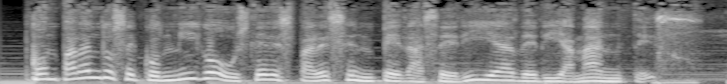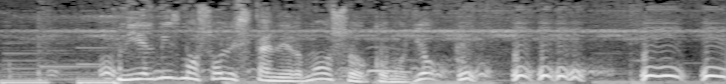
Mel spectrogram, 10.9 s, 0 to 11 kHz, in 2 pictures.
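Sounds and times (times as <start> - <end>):
speech: 0.2 - 5.3, 6.2 - 10.8
owl hooting: 5.7 - 6.4, 7.3 - 10.8.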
